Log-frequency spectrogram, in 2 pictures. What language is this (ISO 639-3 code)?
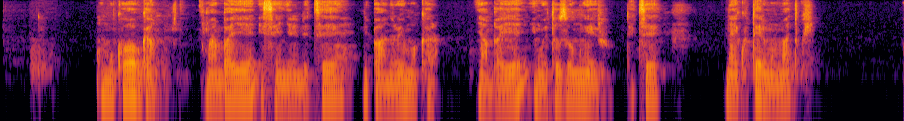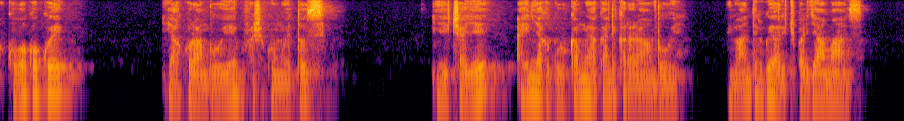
kin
